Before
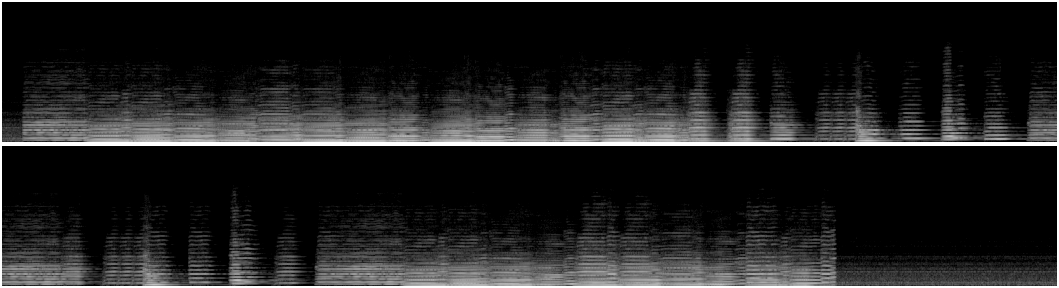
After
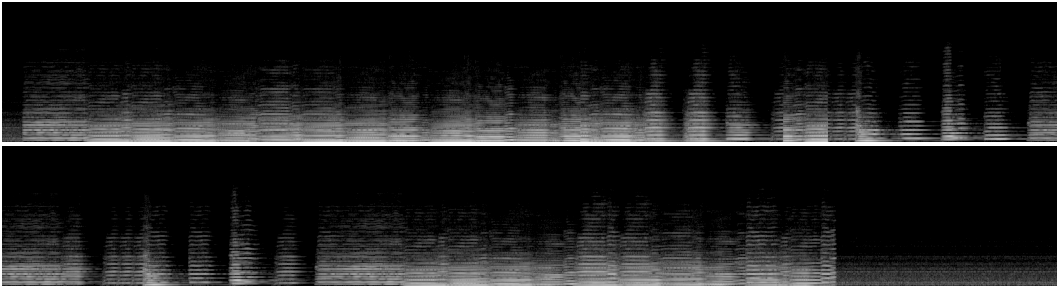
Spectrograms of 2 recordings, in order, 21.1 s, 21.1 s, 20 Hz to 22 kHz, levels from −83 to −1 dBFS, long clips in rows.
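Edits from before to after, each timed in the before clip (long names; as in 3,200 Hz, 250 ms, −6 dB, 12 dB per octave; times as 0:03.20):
0:05.78–0:06.22: move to 0:08.25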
